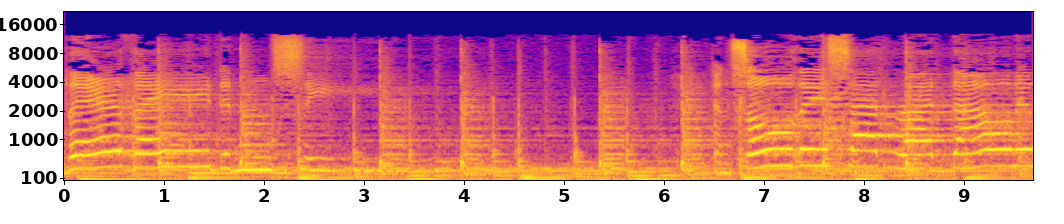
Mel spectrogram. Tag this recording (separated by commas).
Music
